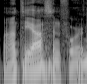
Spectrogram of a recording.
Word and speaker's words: Ossenfort: Colleen is Monty Ossenfort. – Okay. – Is that how you pronounce it? Mossy? – Monty Ossenfort. – Monty. – Monty. – You're good.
